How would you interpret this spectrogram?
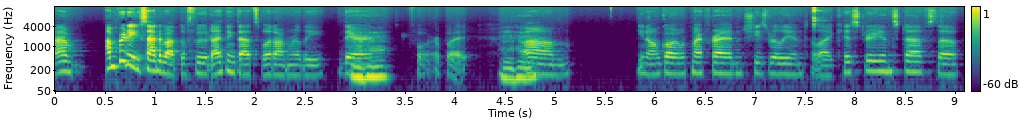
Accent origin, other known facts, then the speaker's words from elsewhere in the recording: outside New Orleans, Louisiana, United States; moved away; And I grew up right outside New Orleans, like an hour away.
